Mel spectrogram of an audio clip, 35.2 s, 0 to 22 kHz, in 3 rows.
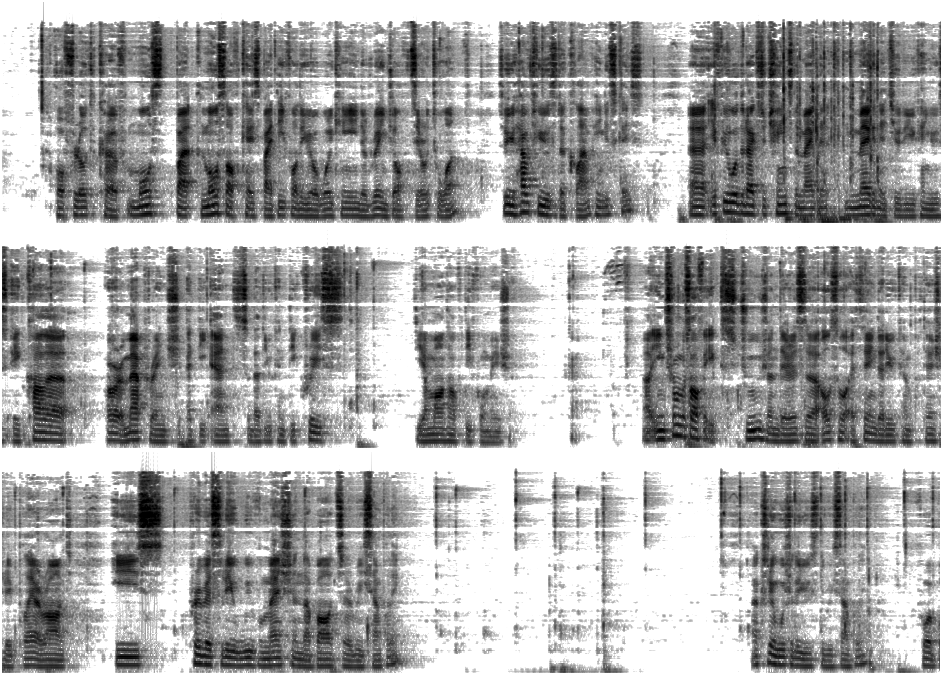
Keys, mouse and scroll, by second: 5.6-6.6 middle drag, 6.6 click, 7.8-8.9 middle drag, 8.9 ctrl+a, 12.9-14.4 middle drag, 14.4-16.5 shift+drag, 16.5-19.5 middle drag, 20.6-28.2 ctrl+middle drag, 28.2 click, 29.3-30.0 middle drag, 30.0 click, 30.8-31.7 ctrl+middle drag, 31.7-34.5 drag, 34.5 ctrl+x, 34.9 click.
